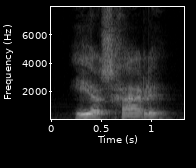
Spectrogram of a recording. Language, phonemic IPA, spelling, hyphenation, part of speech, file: Dutch, /ˈɦeːr.sxaː.rə/, heerschare, heer‧scha‧re, noun, Nl-heerschare.ogg
- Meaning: host, army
